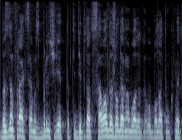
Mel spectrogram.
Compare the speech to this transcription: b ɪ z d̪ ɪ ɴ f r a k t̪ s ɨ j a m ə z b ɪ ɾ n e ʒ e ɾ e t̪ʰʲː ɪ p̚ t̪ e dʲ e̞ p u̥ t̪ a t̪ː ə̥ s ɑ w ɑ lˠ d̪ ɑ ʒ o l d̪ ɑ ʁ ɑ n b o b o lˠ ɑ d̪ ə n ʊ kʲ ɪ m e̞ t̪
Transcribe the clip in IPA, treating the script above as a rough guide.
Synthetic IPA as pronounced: b ɪ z d̪ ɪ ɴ f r a k t̪ s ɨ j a m ə z b ɪ ɾ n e ʃ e ɾ e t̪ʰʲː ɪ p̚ t̪ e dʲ e̞ p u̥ t̪ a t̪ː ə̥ s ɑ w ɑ lˠ d̪ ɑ ʒ o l d̪ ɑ ʁ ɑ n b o b o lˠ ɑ t̪ ə n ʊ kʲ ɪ m e̞ t̪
